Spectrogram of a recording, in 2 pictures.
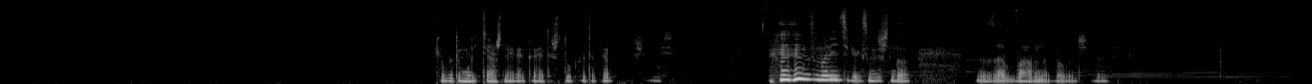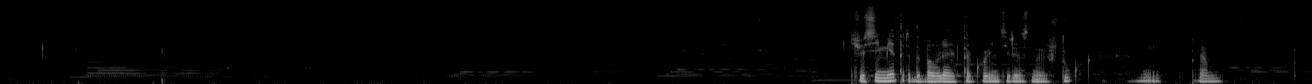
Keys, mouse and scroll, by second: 6.5 scroll down 3, 6.8 middle click, 7.7-8.2 scroll up 6, 8.0 middle click, 9.0-15.3 drag, 15.3 scroll down 1, 15.5 middle click, 16.1 scroll down 4, 16.3 middle click, 16.6-17.9 scroll up 5, 16.8 middle click, 17.9 middle click, 18.1 scroll up 2, 18.5-20.9 drag, 20.9 middle click, 21.4-24.3 drag, 24.3 middle click, 24.8-26.2 drag.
